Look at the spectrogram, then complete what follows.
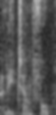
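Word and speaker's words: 李尚福: para dos academias militares aquí se pronuncia lichampú que entre otras cosas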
